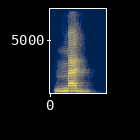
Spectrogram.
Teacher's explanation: For fatha upon jaws attached with dal. Dal gets sifa of shidda. There is no flow of sound. The sound will cut off abruptly.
